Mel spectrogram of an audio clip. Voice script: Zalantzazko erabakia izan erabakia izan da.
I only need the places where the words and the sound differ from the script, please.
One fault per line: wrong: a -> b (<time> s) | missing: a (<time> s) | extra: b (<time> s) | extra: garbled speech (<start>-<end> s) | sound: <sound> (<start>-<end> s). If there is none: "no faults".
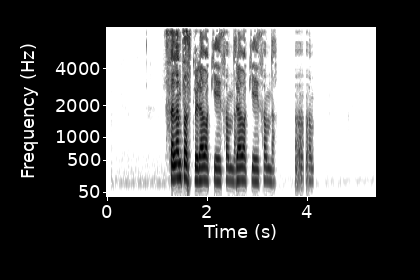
sound: laugh (3.8-4.1 s)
